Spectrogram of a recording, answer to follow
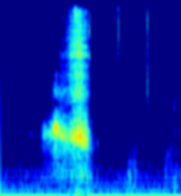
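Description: A person sipping a cocktail from a glass: one short slurp lasting about half a second, a little over half a second in.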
